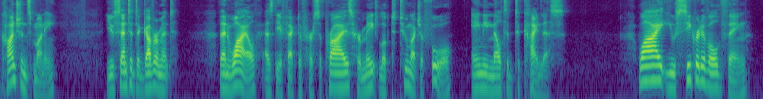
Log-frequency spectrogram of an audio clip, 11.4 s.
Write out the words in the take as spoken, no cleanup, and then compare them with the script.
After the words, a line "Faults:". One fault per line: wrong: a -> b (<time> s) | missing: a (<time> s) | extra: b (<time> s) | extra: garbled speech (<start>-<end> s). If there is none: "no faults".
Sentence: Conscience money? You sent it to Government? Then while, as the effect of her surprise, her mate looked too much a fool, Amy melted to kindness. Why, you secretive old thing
Conscience money? You sent it to Government? Then while, as the effect of her surprise, her mate looked too much a fool, Amy melted to kindness. Why, you secretive old thing
Faults:
no faults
